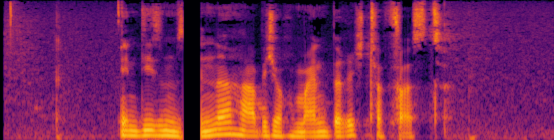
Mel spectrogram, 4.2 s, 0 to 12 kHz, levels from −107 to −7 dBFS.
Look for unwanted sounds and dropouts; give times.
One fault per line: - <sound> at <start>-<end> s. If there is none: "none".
- dropout at 1.4-1.5 s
